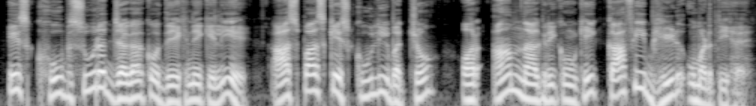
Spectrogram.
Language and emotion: Hindi, neutral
